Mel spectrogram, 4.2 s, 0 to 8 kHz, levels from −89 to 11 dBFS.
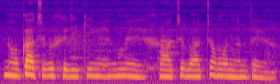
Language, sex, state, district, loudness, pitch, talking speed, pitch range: Wancho, female, Arunachal Pradesh, Longding, -20 LUFS, 195 Hz, 140 wpm, 190-210 Hz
